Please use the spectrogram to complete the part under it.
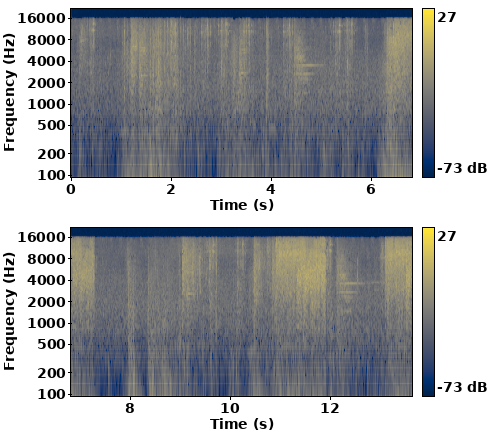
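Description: Armour clanks and blows land in a fight.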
